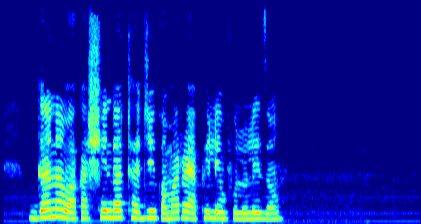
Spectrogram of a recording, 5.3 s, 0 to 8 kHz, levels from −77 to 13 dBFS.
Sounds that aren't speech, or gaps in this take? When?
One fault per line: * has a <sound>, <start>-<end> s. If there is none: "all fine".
all fine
